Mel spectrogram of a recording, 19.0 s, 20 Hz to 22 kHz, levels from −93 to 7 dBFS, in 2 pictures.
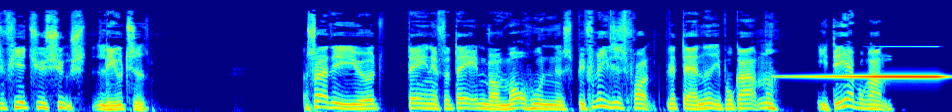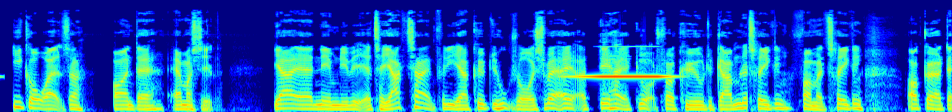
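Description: Loudspeaker feedback squeal appears from 7.71 to 9.57 s and again from 15.09 to 16.42 s. The microphone is picking up its own loudspeaker, and at 1.3 kHz the loop gain passes one. A pure tone swells over about a second the first time and about half a second the second, rising to roughly 15 dB above the speech.

A stream segment skipped at 16.99 s. The speech jumps abruptly forward with a tiny blip, most likely because one chunk of the segmented stream failed to load and the player moved straight on to the next.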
